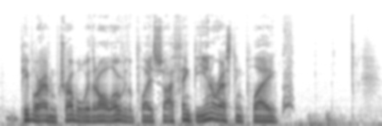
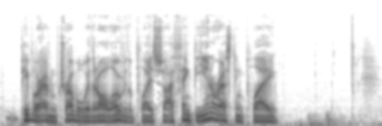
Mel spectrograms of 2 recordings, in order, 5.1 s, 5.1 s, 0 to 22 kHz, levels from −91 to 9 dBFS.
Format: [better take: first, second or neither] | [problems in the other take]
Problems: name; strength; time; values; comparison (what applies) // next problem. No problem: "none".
second | dog barking; faint; at 4 s; peak 15 dB below the speech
